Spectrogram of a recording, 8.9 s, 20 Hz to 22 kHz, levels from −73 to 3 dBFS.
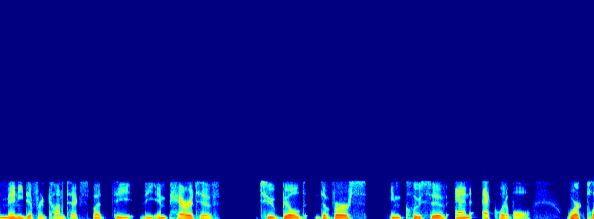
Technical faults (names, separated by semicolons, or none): packet loss with last packet repeated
